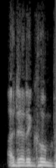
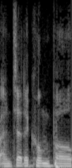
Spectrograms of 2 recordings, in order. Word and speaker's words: Antetokounmpo: had basically said, like, Antetokounmpo or Antetokounmpo, like one of them is the Nigerian pronunciation, one of them is, how it's pronounced in the U.S. Like, I'm okay with either of them.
